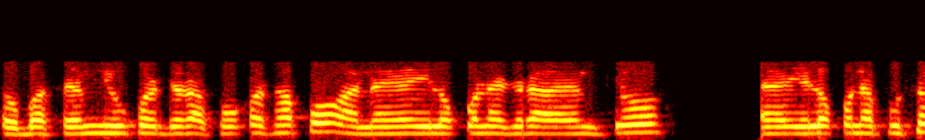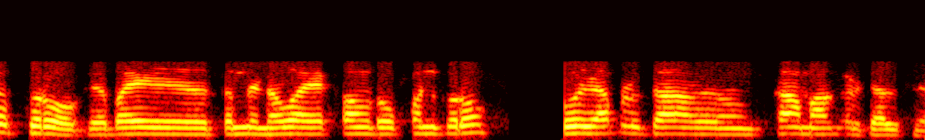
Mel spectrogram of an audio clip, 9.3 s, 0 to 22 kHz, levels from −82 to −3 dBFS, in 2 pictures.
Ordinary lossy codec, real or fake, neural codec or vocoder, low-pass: none; real; none; 3.6 kHz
